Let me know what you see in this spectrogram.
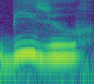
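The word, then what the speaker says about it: bijou: ও উ উচ্চারণ হবে উ, যেমন বিজু অর্থাৎ গহনা।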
